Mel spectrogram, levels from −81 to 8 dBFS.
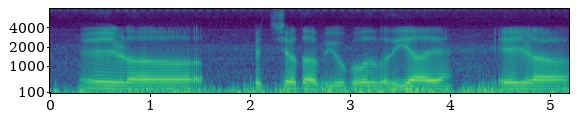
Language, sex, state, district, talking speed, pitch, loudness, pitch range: Punjabi, male, Punjab, Kapurthala, 90 wpm, 110 Hz, -16 LUFS, 105-110 Hz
